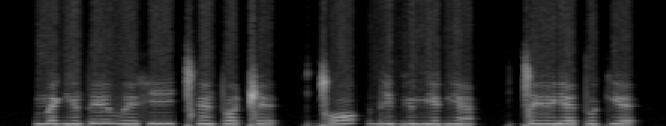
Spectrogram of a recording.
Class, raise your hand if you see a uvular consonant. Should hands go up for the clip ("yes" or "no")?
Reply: no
